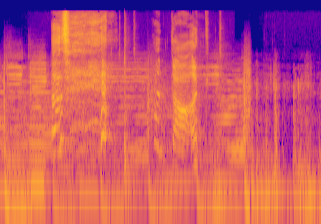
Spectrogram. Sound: giggling

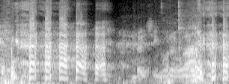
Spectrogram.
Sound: laughing

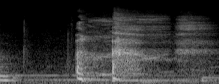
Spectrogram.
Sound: laughter

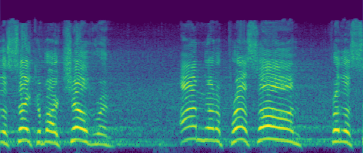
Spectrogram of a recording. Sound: applause

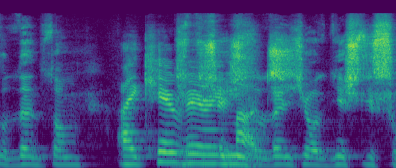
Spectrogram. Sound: foreign language

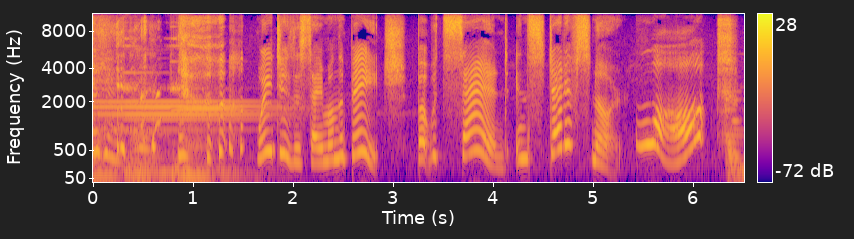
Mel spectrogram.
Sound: giggling; laughing

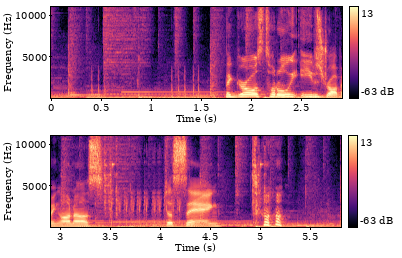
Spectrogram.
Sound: chuckles

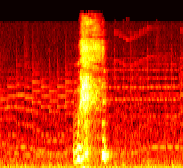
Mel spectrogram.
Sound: laughs

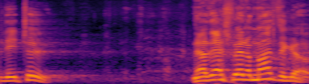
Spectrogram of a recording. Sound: congregation laughing

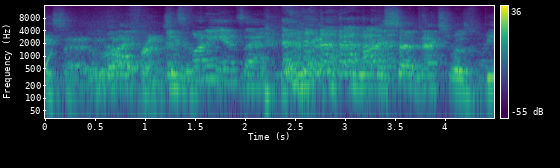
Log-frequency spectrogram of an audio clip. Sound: laughing

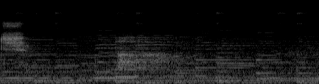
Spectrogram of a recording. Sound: exasperated sigh

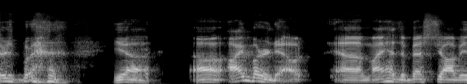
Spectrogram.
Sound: laughs

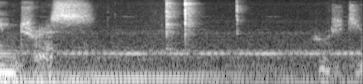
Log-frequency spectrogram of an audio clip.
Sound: gun cocks

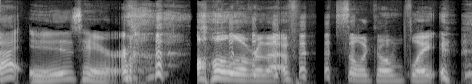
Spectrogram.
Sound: laughing; chuckles

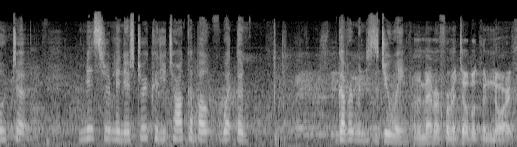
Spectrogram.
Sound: speaking in French

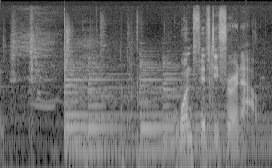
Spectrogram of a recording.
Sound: Phillip laughing

